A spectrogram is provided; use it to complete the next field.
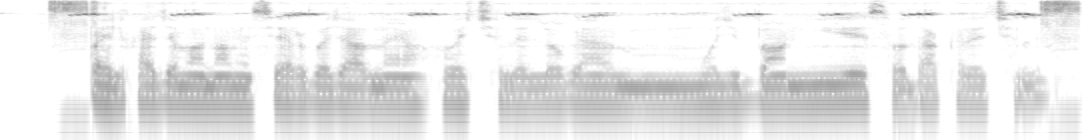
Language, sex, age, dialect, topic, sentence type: Maithili, male, 18-24, Angika, banking, statement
